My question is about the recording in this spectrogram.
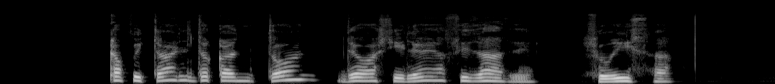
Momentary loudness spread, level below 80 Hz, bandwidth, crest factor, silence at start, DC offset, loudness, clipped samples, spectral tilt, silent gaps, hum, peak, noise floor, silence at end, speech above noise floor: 13 LU; -72 dBFS; 11 kHz; 18 dB; 1.1 s; under 0.1%; -21 LUFS; under 0.1%; -8 dB/octave; none; none; -4 dBFS; -79 dBFS; 1.05 s; 59 dB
